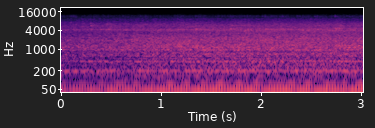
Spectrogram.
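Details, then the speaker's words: 1974 Allis Chalmers 7080 tractor diesel after hydraulic leak repairs: steady deep even chug at idle, no misses or knocks, while leak testing and turning the wheels; clean healthy idle. "You hear that? That's the sound of success. Listen to that big girl purr."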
